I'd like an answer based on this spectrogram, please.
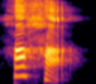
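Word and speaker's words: はは: par rapport à ma mère, on dit haha. On prononce H.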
